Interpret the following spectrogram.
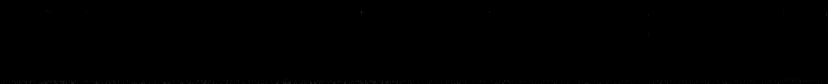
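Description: Faint crisp crackles and clicks of crunchy fried chicken being torn apart with the fingers, a few sharper snaps standing out, the loudest about three and a half seconds in, over a low steady hum.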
